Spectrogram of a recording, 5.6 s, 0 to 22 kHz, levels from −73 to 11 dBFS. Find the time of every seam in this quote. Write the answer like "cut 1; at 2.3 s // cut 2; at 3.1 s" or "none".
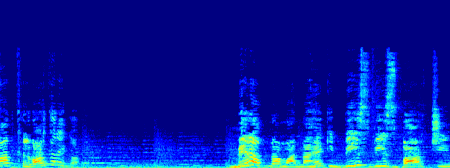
cut 1; at 1.2 s // cut 2; at 2.9 s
